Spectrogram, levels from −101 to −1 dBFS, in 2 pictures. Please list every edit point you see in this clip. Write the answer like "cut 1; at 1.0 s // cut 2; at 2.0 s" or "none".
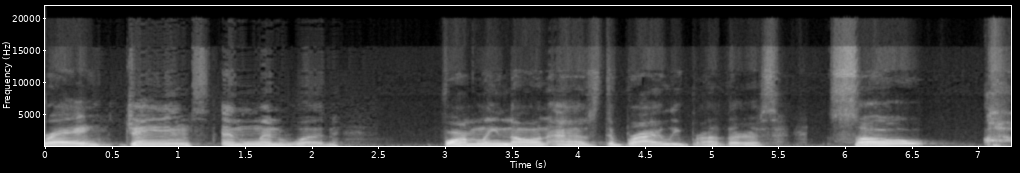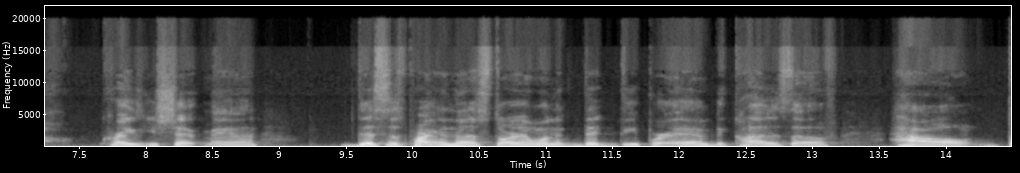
cut 1; at 5.7 s // cut 2; at 7.7 s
